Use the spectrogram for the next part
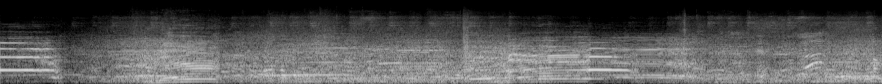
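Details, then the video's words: Crossbred Simmental calf lowing in short, wavering moos, several calls spread over nine seconds with some rising and falling, against a rough background noise. "Suara sapi Lucune Pol - Sapi Pedet Simental Campuran"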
